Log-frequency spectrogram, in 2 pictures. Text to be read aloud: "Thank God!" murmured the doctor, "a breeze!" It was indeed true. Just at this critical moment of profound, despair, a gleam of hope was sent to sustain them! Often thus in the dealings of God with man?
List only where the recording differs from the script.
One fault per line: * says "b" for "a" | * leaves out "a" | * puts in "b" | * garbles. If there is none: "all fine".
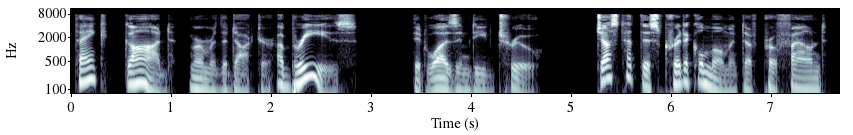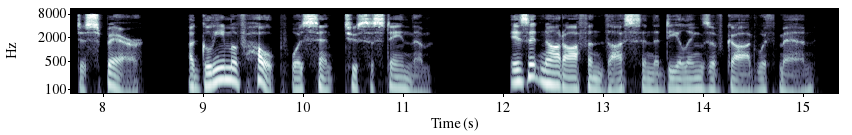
* puts in "Is it not"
